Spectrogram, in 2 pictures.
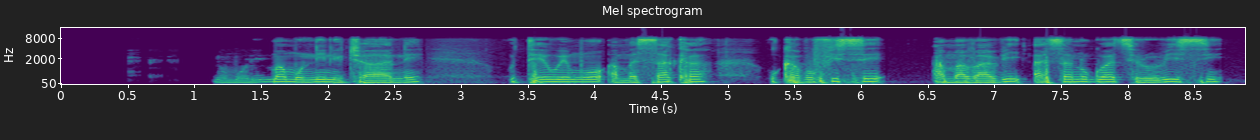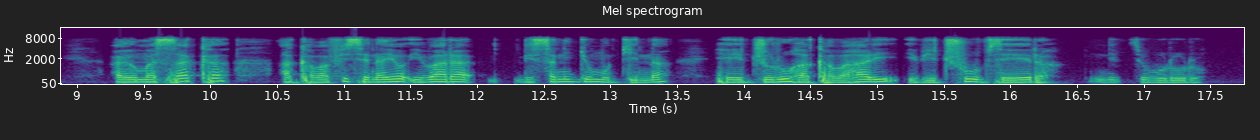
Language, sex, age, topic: Rundi, male, 18-24, agriculture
